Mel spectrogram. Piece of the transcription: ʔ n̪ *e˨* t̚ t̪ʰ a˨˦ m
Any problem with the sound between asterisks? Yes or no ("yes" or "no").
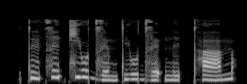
yes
